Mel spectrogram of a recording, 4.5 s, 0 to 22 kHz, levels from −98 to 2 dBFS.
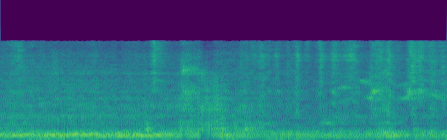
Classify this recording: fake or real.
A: fake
